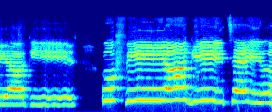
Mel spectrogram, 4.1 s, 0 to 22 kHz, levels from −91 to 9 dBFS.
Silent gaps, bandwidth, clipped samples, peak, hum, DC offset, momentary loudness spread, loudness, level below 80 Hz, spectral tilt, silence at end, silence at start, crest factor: none; 12 kHz; under 0.1%; -8 dBFS; none; under 0.1%; 14 LU; -22 LUFS; -84 dBFS; 0 dB/octave; 0 s; 0 s; 16 dB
